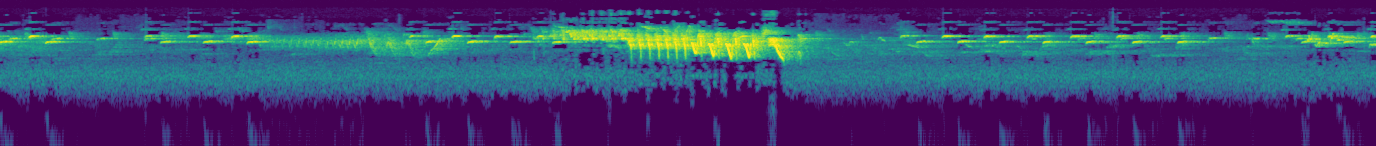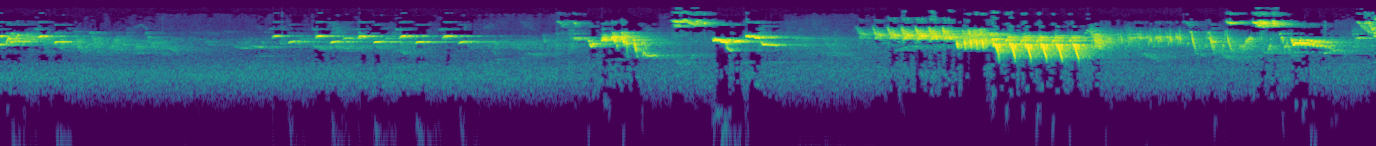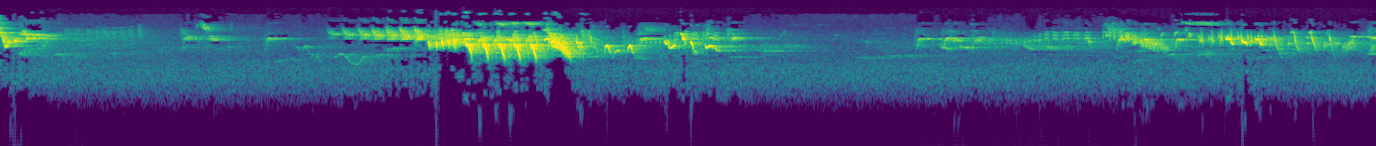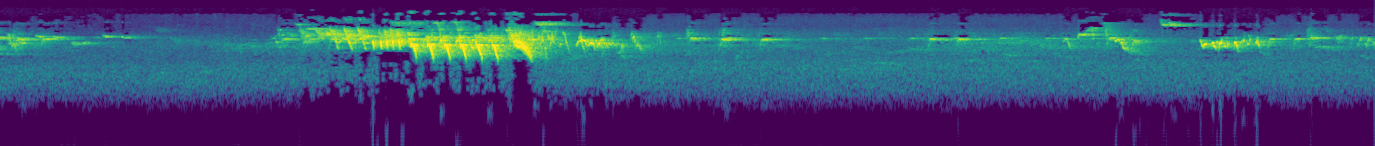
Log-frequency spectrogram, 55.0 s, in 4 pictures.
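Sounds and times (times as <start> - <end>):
faint steady hiss: 0.0 - 55.0
bird chirps: 16.4 - 35.5, 36.4 - 42.8, 44.0 - 49.3.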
